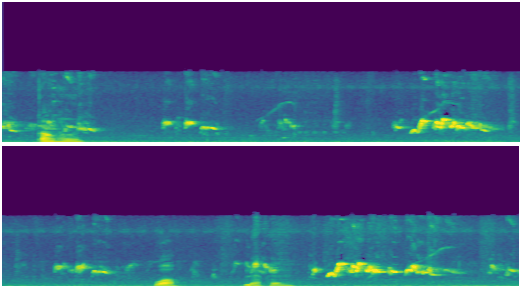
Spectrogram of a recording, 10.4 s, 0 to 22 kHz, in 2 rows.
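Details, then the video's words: Red-whiskered bulbul used as a trapping decoy on 11 November 2018, with bright slurred chirping phrases interrupted three times by loud rattling mechanical knocks. "Bẫy chào mào"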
